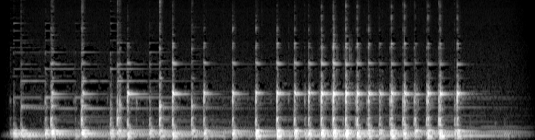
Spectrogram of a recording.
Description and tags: Wind chimes
guitare, horror, strings, wind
